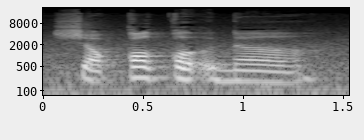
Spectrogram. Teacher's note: ہماری زبان پیچھے سے تالوں کی طرف اٹھی، تالوں کے نرم حصے کو ٹچ کیا تو پر پڑھے جانے والے حرف میں سے قوف ہم نے ادا کیا۔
